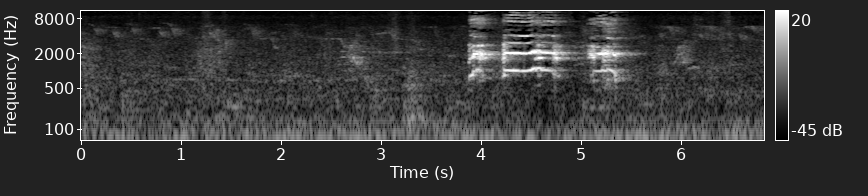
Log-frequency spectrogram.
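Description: A rooster crows once, about four seconds in: a loud call of about a second and a half in three parts. Faint taps of a cleaver slicing on a wooden chopping board lie under it.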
